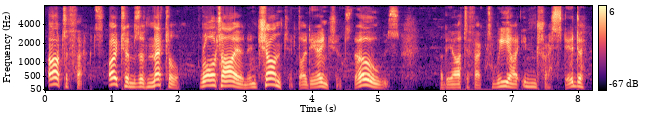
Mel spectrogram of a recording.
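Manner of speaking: loud, emphatic, high-swooping declamation; angry forge dweller. Acted. Forge dweller listing wanted metal artifacts, loud and emphatic. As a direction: proclaim each item with fierce pride. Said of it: "The voice comes back angry".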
